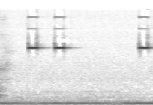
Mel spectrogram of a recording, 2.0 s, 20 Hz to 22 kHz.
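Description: Air fryer's digital control panel beeping as its temperature button is pressed, stepping the setting down to 360 °F: three short high-pitched beeps, two close together early and one near the end.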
